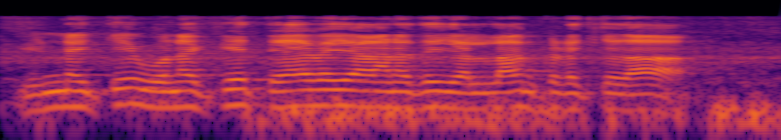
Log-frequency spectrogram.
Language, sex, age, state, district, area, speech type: Tamil, male, 60+, Tamil Nadu, Cuddalore, rural, read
